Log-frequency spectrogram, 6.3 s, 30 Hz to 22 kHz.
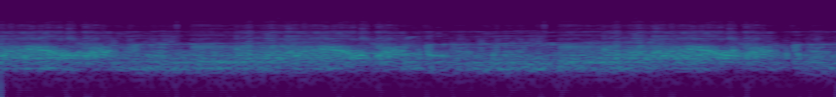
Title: stomach growling 17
